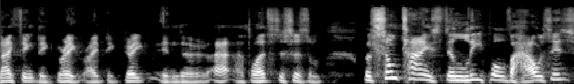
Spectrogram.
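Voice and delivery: usual speaking voice

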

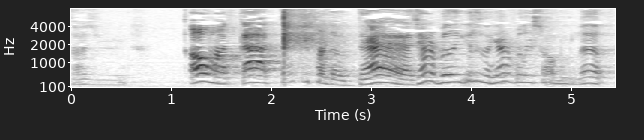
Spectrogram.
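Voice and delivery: ordinary talk

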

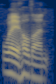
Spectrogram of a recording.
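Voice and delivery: normal talking voice

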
